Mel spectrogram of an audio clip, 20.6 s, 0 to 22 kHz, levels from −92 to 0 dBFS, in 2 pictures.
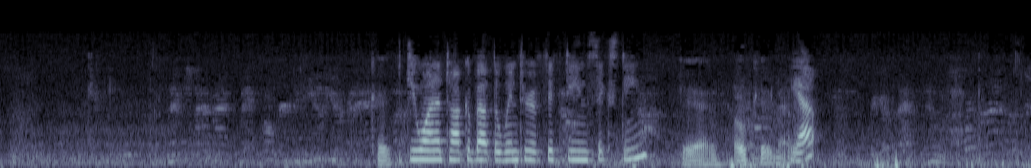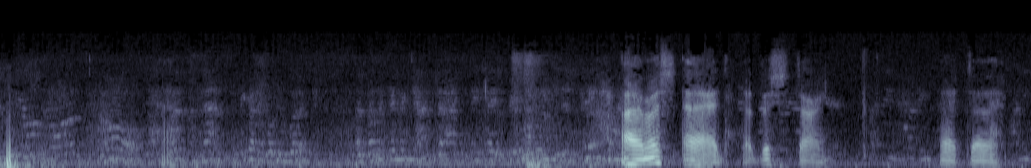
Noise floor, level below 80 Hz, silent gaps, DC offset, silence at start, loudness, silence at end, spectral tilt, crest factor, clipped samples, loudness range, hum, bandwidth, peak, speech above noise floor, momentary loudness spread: -56 dBFS; -52 dBFS; none; under 0.1%; 0 s; -32 LUFS; 0 s; -7 dB/octave; 22 dB; under 0.1%; 17 LU; none; 10 kHz; -12 dBFS; 25 dB; 21 LU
